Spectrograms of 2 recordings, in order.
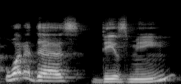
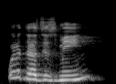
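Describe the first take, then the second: First: What does this mean, slow with spaced words; slow model. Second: Said in the usual way. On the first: Shown as a demonstration. Teacher modelling a question for learners, slowly. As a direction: separate each word for learners.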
